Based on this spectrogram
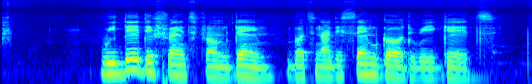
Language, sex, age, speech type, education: Nigerian Pidgin, male, 15-29, spontaneous, tertiary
